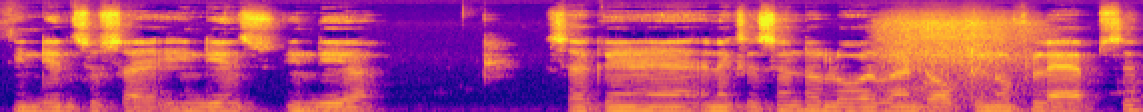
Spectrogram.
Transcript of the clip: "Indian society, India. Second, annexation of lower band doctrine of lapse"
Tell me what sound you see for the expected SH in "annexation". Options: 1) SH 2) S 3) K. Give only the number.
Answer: 2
